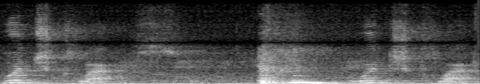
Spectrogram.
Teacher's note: I start high and my pitch reaches the bottom of my voice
